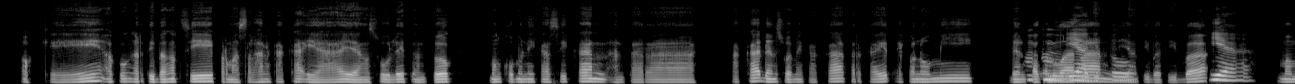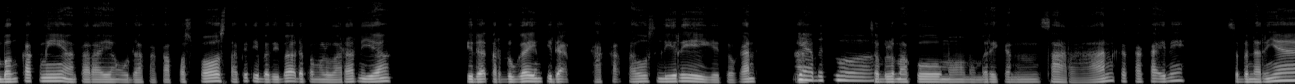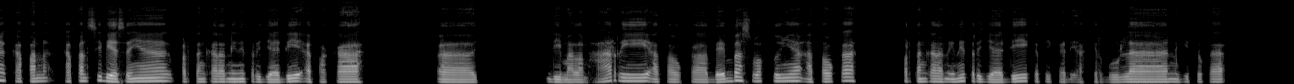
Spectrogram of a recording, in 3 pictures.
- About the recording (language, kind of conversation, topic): Indonesian, advice, Bagaimana cara mengatasi pertengkaran yang berulang dengan pasangan tentang pengeluaran rumah tangga?
- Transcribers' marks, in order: none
